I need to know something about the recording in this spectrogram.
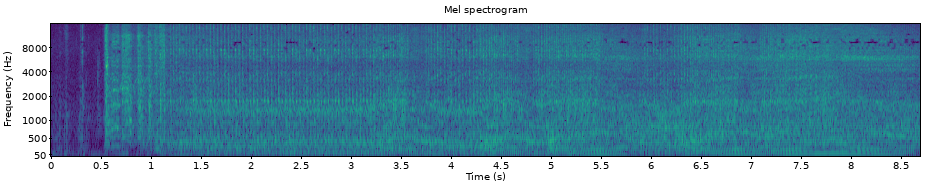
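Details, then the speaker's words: Kia Ceed diesel with Bosch EDC16 engine ECU, test with the original ECU refitted: short crank, catches quickly and settles into an even diesel idle with no misses or knocks; starts and runs normally. "Robimy próbę czy oryginalny sterownik silnika działa"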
